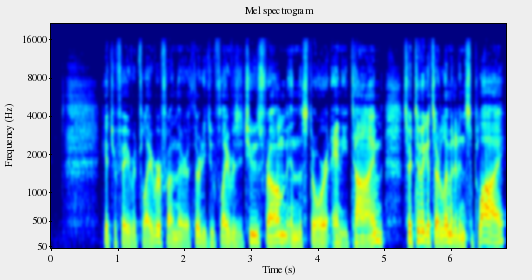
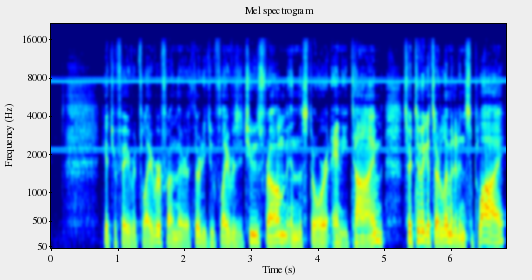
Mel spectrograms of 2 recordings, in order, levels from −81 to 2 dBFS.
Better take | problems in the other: first | high-pitched whine; noticeable; throughout; 7.5 kHz, 20 dB below the speech

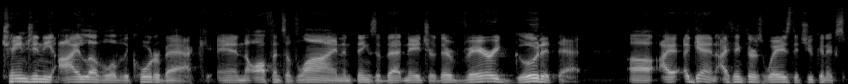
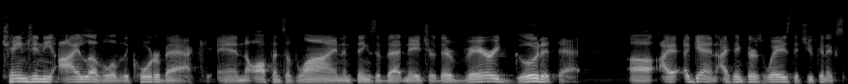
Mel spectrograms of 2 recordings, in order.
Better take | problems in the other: first | muffled; slightly; fading above 2 kHz

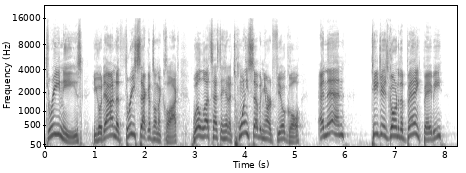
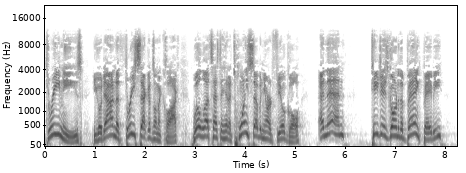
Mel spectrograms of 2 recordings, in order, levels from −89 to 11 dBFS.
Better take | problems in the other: first | garbled, watery; badly

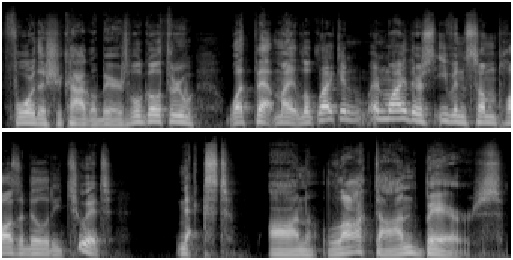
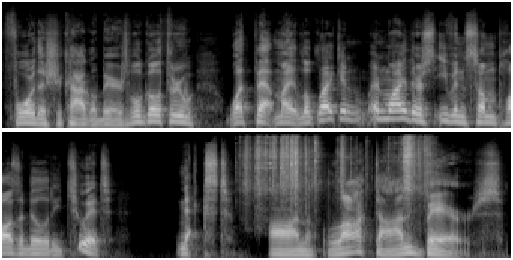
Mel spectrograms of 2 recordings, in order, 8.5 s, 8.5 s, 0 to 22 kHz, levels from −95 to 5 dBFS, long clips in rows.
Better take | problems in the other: first | clattering dishes; loud; from 6.5 to 8 s; peak 5 dB above the speech

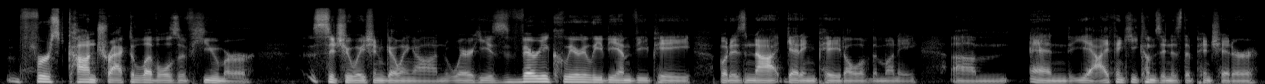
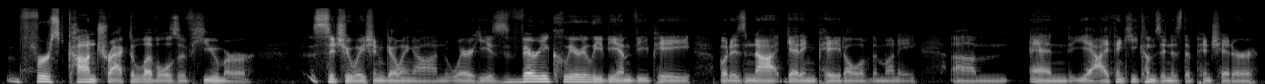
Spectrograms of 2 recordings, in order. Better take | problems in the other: neither | none

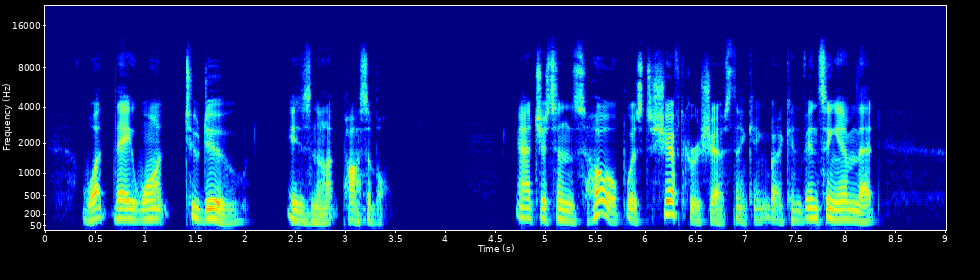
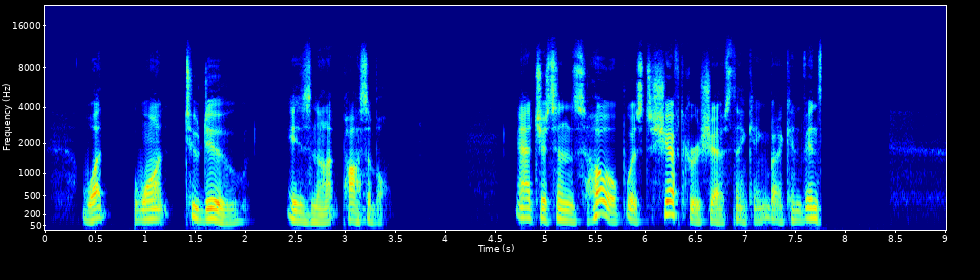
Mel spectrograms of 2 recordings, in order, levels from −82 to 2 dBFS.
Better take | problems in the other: first | audio cutting out; at 0.5 s and at 8 s for 0.5 s

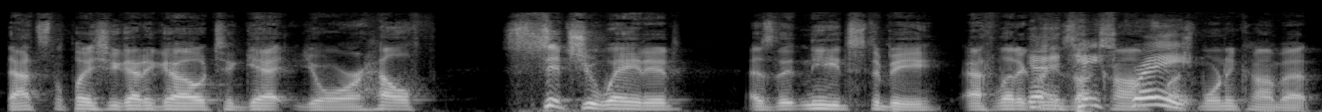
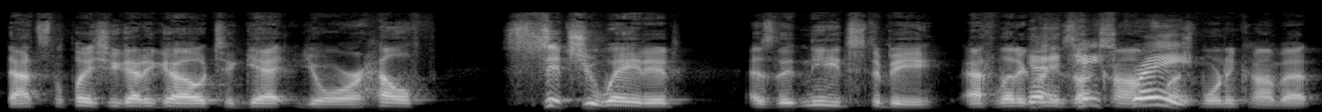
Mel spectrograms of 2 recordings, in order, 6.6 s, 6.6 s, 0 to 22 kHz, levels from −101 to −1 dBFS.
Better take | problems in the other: first | thin; very; fading below 350 Hz

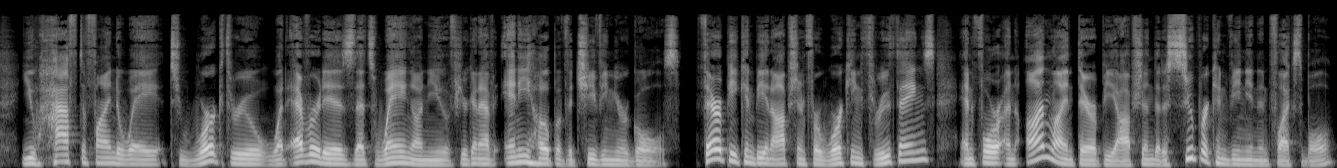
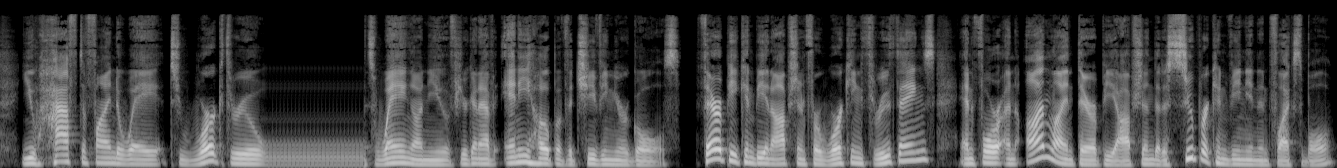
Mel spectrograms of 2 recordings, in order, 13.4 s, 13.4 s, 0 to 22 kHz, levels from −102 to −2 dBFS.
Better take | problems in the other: first | audio freezing; at 2.5 s for 1 s

